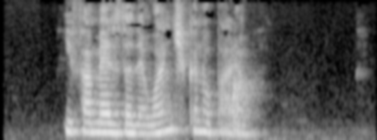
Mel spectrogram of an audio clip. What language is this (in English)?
Catalan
